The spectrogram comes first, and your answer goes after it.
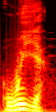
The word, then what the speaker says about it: Ouija: de ouija se deriva del francés oui que es Sí y del alemán Ja Que también significa así y que se pronuncia willa ouija finalmente la patente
